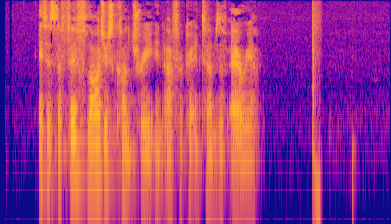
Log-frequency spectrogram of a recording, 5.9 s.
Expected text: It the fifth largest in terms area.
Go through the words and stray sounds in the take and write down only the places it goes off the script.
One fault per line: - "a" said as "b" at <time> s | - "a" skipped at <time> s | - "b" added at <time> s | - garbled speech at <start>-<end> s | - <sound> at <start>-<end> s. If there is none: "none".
- "is" added at 0.7 s
- "country" added at 1.8 s
- "Africa in" added at 2.5 s
- "of" added at 3.3 s
- thud at 4.7-4.8 s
